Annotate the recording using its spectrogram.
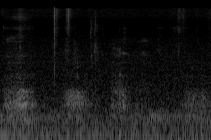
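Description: Near silence: room tone, with a few faint soft handling sounds about once a second and a couple of very light clicks.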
